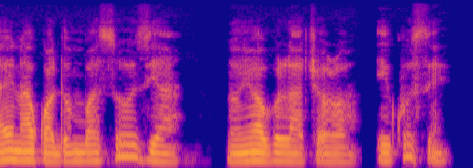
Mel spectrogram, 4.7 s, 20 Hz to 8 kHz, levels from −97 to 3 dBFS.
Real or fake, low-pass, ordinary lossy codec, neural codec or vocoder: real; none; none; none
